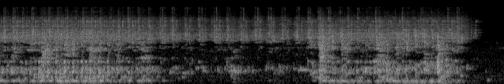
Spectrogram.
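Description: A sewing machine stitching a gents' kurta, running in a steady mechanical whir with a brief pause near the middle, then stopping at the end; no one talks.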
